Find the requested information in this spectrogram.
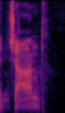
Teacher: हमें मुंह नाक दोनों का उपयोग करना पड़ता है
